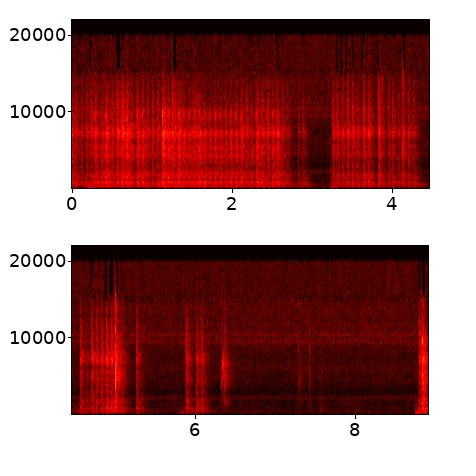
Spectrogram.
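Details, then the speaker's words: Harley-Davidson Deuce trike conversion, grease gun pumped into steering headstock while bars are waggled: short bursts of rapid popping and crackling between strokes as grease pushes trapped air out of gaps in the head bearing; normal purging. "can actually hear the grease pushing air out. So where there was like maybe some gaps in the actual bearing, it's getting rid of it."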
